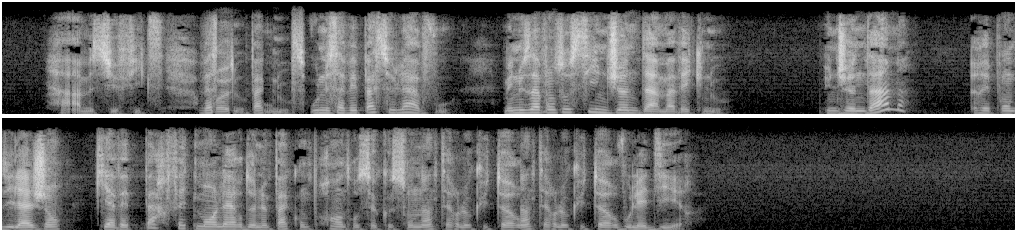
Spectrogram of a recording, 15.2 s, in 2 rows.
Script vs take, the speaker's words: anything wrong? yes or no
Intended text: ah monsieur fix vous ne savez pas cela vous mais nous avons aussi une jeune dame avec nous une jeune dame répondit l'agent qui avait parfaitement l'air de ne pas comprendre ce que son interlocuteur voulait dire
yes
